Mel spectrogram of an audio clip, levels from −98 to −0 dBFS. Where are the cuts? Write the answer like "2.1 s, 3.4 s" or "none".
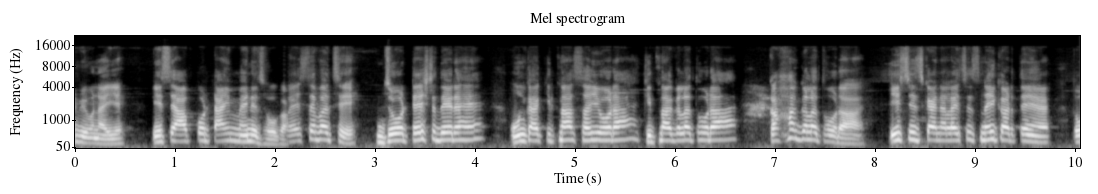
2.3 s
